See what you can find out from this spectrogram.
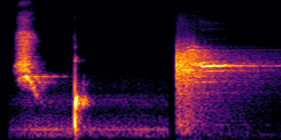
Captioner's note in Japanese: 効果音：シュッーーン パッ！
